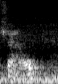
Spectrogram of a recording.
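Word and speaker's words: Zhou: the Chao, and yes, I know it's spelled with a Z and a U, but it's pronounced Chao.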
